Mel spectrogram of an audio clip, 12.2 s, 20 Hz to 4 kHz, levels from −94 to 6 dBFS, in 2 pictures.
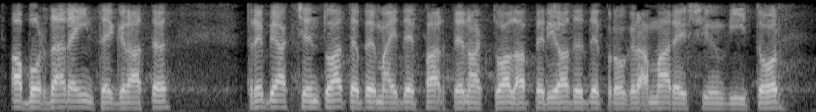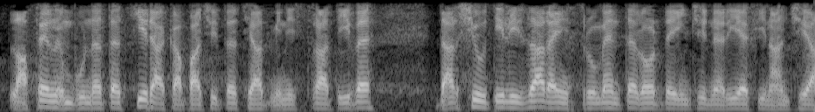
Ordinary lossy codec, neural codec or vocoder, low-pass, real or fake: none; vocoder, 44.1 kHz, 80 mel bands, Vocos; 3.6 kHz; fake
